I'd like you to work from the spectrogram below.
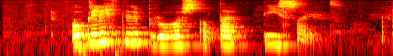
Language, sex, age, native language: Icelandic, female, 12, Icelandic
